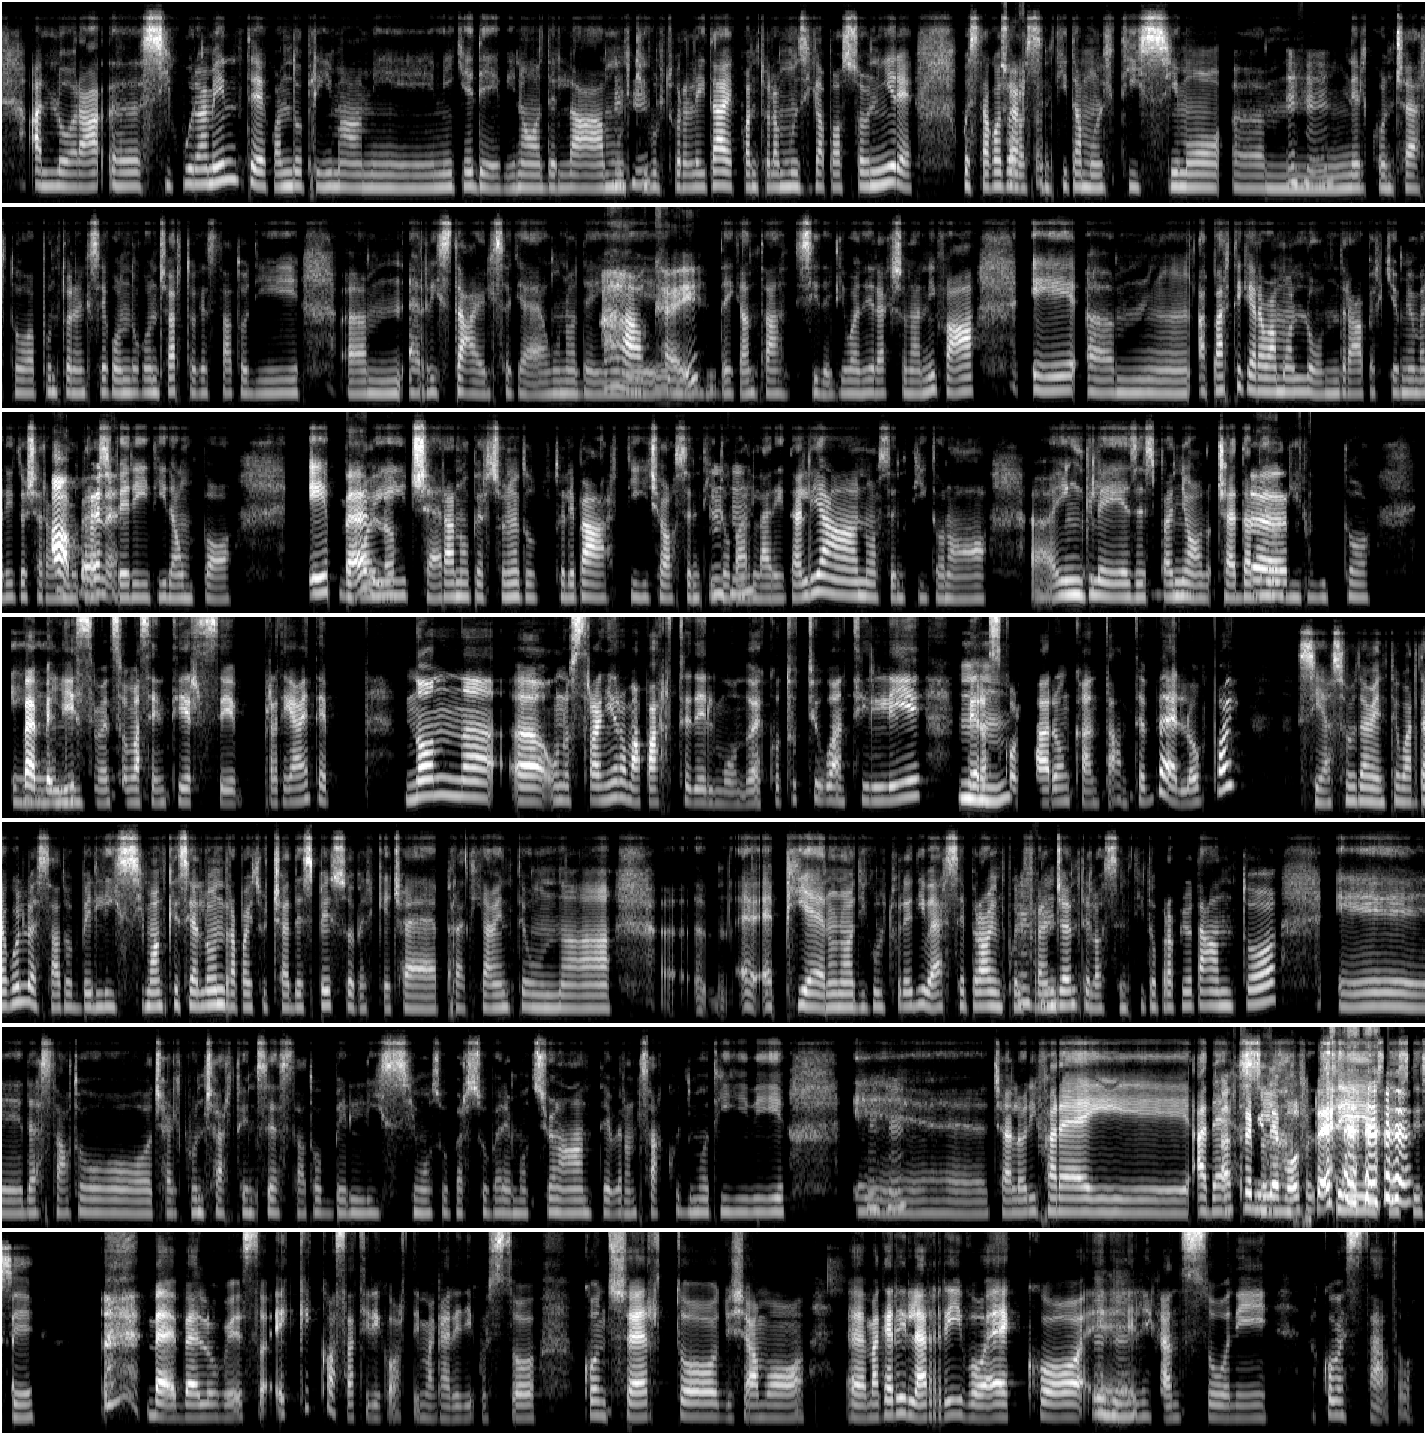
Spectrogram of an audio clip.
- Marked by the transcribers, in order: "cioè" said as "ceh"; "cioè" said as "ceh"; "cioè" said as "ceh"; "cioè" said as "ceh"; chuckle; giggle
- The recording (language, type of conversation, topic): Italian, podcast, Qual è un concerto che ti ha segnato?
